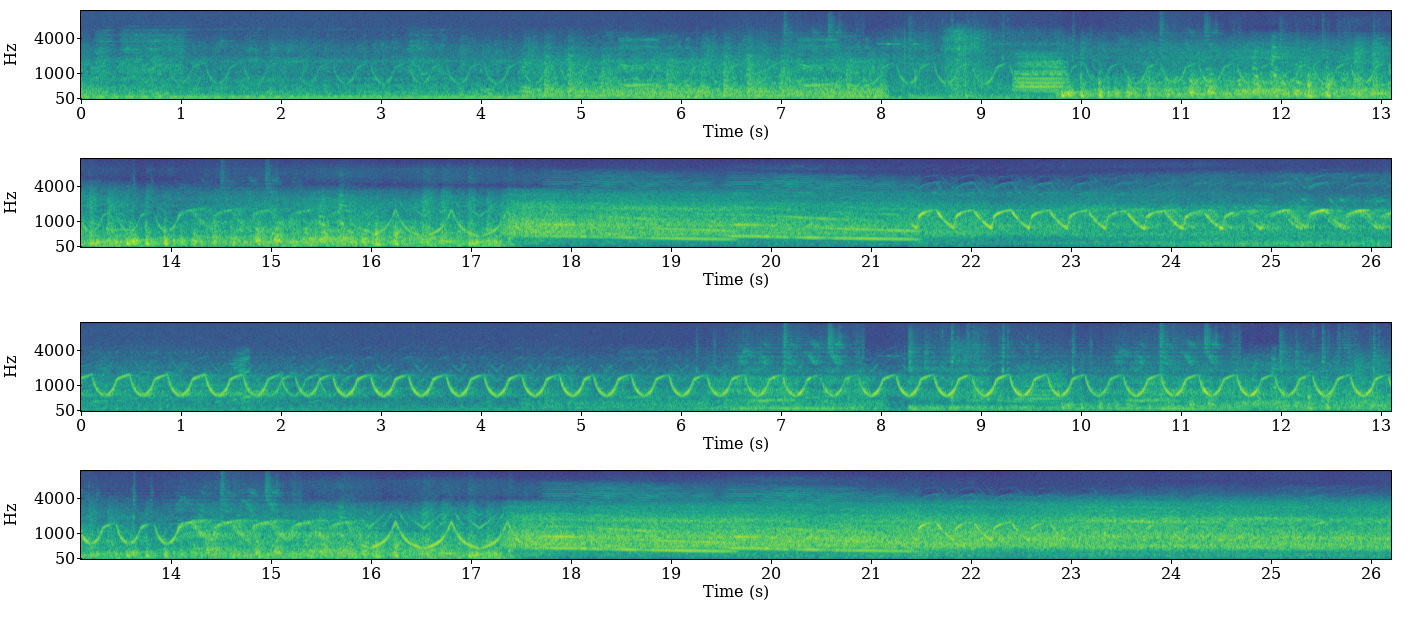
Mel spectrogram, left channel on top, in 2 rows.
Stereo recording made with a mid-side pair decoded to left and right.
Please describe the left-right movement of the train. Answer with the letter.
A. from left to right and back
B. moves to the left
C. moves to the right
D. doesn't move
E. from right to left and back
C.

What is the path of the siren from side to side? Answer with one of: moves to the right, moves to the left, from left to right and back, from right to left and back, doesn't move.
moves to the left.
